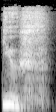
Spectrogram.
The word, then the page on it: youth: British English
